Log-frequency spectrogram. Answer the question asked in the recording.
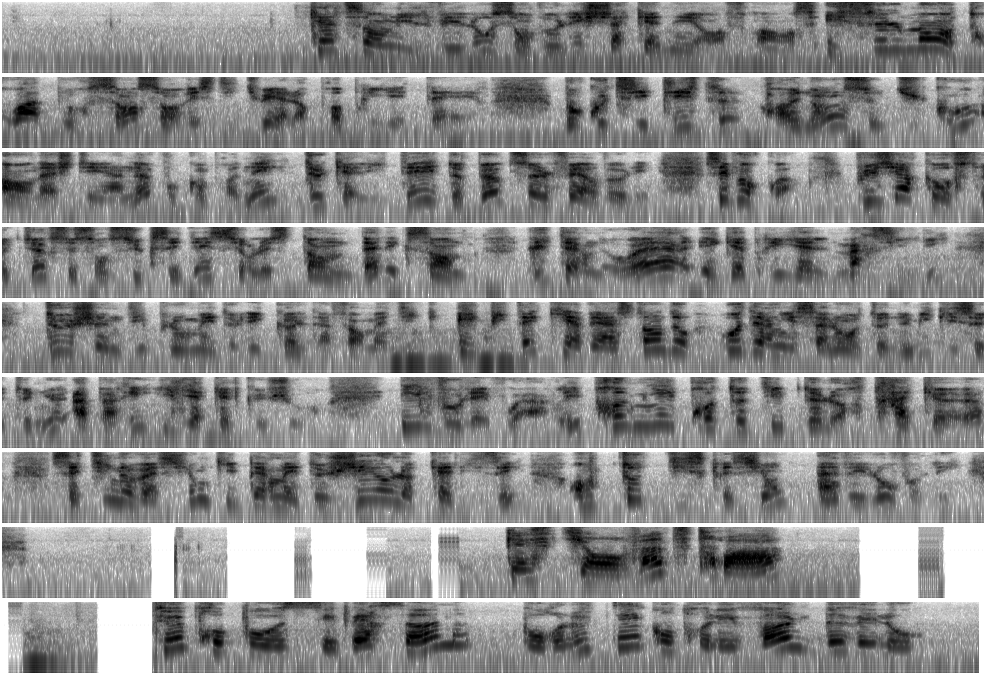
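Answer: Un tracker qui permet de géolocaliser discrètement un vélo volé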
